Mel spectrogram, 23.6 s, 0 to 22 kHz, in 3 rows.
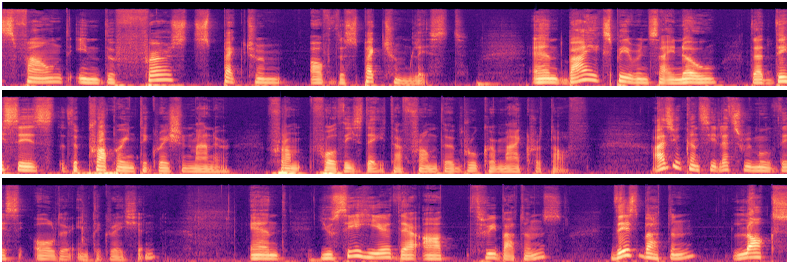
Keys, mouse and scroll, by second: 8.5 s, 8.8 click, 9.2 right click, 9.6-12.0 drag, 15.0 click, 23.2 click.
